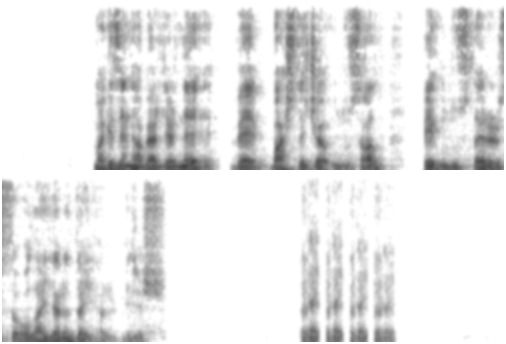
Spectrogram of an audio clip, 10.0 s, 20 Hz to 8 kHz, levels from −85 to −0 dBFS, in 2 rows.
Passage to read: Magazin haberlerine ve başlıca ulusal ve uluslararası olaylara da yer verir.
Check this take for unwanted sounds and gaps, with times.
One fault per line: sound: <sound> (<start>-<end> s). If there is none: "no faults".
sound: laugh (8.0-8.9 s)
